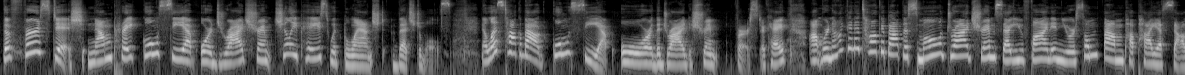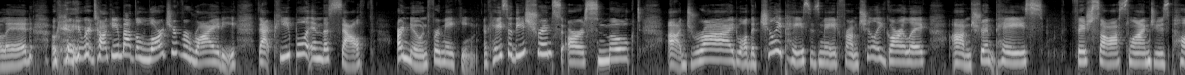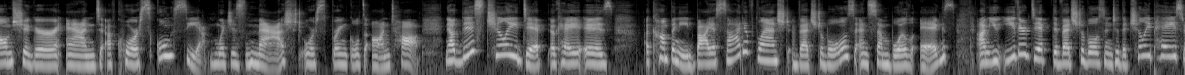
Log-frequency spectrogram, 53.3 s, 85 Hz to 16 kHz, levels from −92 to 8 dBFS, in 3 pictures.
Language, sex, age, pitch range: Thai, female, 30-49, 190-285 Hz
